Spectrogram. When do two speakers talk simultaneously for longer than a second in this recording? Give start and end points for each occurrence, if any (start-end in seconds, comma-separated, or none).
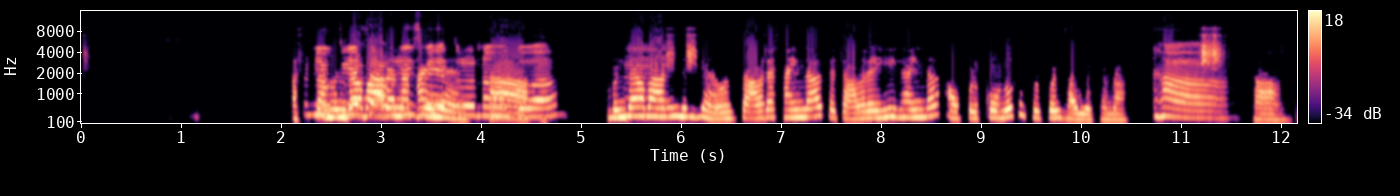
2.3-4.2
